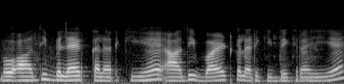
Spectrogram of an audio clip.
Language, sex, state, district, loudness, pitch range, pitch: Hindi, female, Chhattisgarh, Bilaspur, -17 LUFS, 175-200 Hz, 185 Hz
